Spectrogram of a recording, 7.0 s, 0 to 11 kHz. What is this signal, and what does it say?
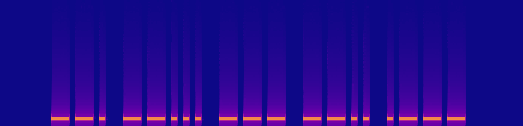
Morse code, heard as a keyed tone, about 15 wpm, 700 Hz. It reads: G7OZJ
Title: DXCC-100 Call Signs - 5 Characters - Repeated 3x - 15wpm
